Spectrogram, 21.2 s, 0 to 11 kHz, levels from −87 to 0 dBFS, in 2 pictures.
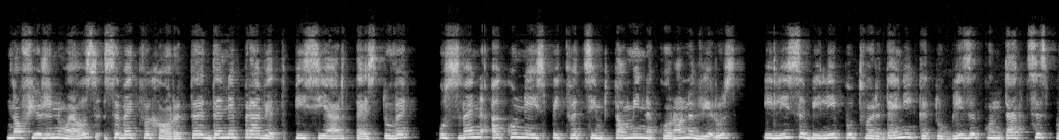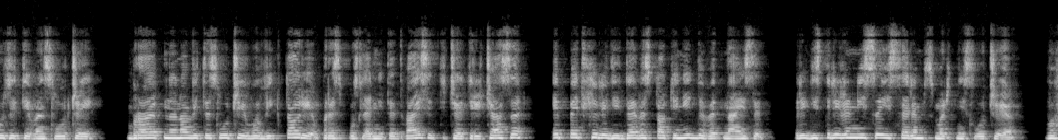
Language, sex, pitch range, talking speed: Bulgarian, female, 195-235 Hz, 130 wpm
